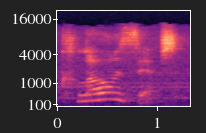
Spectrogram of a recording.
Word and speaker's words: closes: sound, and this one, closes. Closes, the verb, has two syllables.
